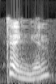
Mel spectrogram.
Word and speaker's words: Schengen: Algunos, ¿Schengen se pronuncia? Schengen, Ya.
